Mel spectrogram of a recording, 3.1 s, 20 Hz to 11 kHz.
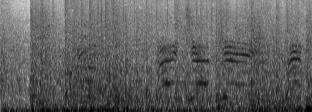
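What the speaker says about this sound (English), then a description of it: "MG suppressing." Machine gun fire in Company of Heroes 2 rattles in a busy battle mix, with dense bursts of shots and distant explosions, and a voice talks over it.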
